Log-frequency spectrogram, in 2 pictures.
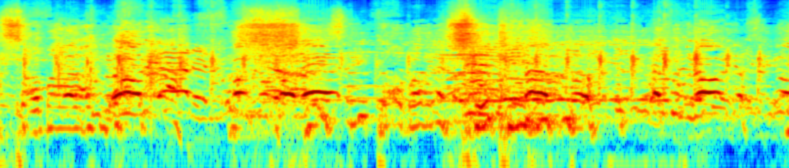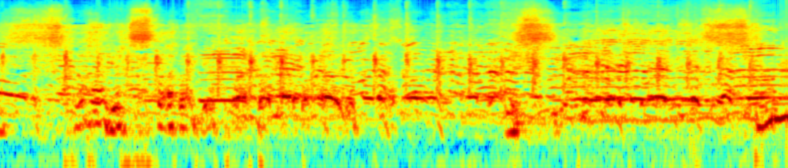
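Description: A man sings loudly through a microphone and loudspeaker outdoors.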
